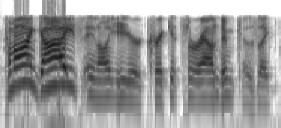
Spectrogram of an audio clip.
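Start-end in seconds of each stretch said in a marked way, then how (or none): 0.0-1.0 higher, louder, slow call to nobody; hammed-up call to an empty room; mock plea. Lone guy calling his absent group, mock plea.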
